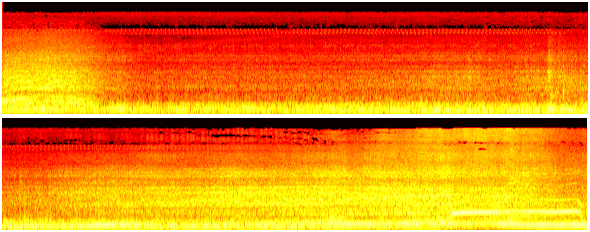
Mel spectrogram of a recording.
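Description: Drag race cars running down the strip. The engine note builds and climbs in steps, with a whine on top near the end, then drops as a car passes close by.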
